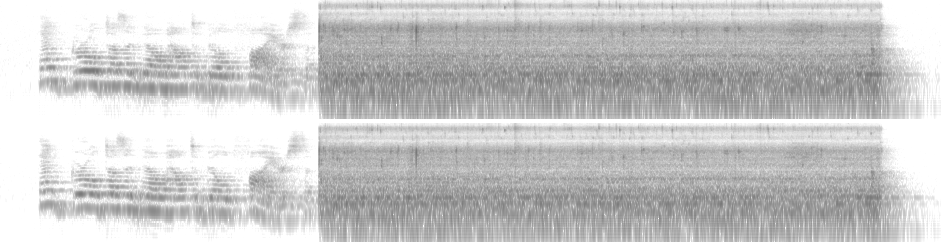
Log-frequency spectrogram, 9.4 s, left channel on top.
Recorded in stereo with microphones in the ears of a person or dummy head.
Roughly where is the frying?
Centre.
